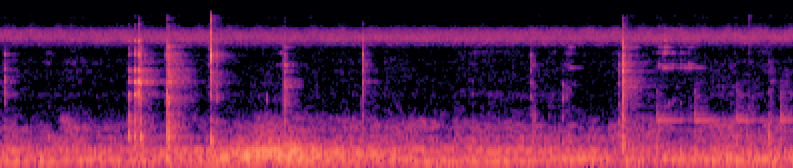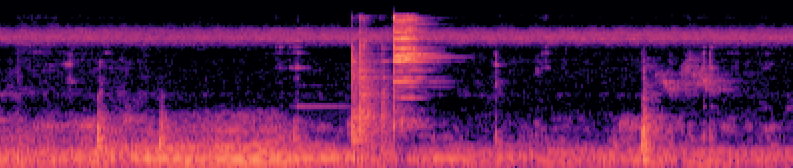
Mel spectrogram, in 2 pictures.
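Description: Metal tools clink and knock against an engine.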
